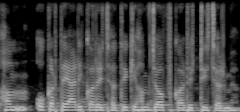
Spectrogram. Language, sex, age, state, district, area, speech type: Maithili, female, 18-30, Bihar, Sitamarhi, rural, spontaneous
